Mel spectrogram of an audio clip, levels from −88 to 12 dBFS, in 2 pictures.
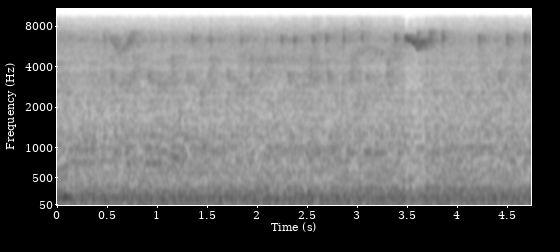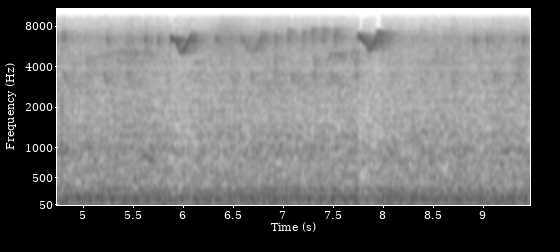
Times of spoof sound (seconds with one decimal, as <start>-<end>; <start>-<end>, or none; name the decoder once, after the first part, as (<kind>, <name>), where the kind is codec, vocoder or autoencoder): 2.6-3.2 (codec, DAC)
